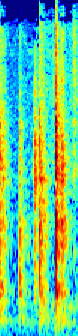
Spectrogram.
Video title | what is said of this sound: Angelo's Mom Makes Kataifi - Greek Walnut Dessert | it's brittle bread you tap it you hear the sound it makes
